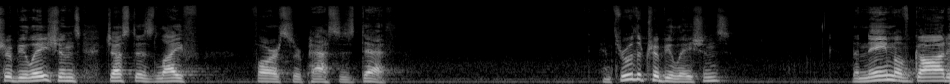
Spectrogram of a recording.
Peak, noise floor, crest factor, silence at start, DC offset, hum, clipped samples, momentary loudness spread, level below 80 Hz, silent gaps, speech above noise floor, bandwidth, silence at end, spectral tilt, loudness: -4 dBFS; -54 dBFS; 18 dB; 0 s; under 0.1%; none; under 0.1%; 16 LU; -68 dBFS; none; 34 dB; 16.5 kHz; 0 s; -6.5 dB/octave; -21 LUFS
